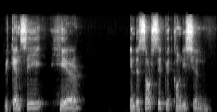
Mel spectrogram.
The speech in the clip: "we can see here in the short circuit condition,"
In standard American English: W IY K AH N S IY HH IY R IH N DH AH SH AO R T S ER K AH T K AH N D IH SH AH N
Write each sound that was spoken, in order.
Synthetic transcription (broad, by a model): W IY K AH N S IY HH IY R IH N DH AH S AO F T S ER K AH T K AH N D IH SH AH N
